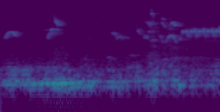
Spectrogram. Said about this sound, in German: Noch ein bisschen das Vogelkonzert, so schön.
